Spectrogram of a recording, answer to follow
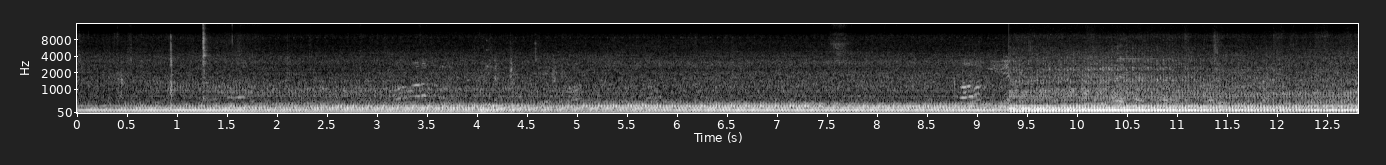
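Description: Lamborghini Huracán V10 engine running at low speed as the car creeps along, a steady low note that gets louder about nine seconds in.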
